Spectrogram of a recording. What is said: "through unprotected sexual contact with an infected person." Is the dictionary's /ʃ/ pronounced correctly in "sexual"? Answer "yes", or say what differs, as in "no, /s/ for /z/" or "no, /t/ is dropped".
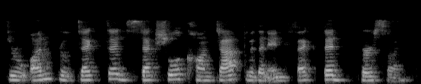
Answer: yes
